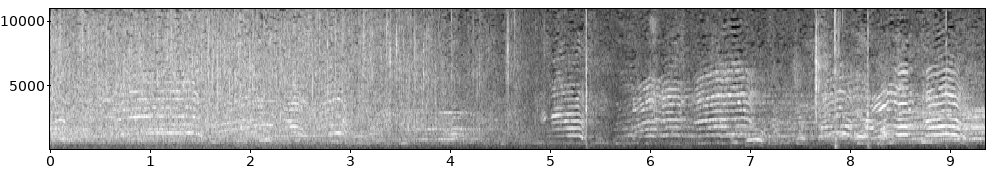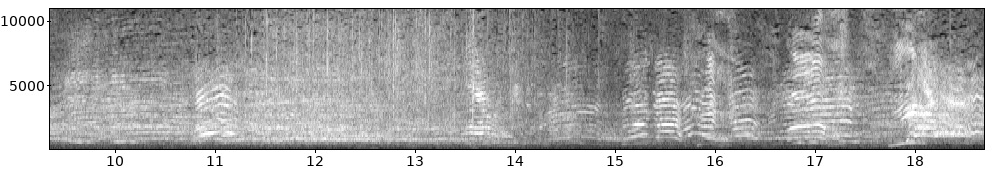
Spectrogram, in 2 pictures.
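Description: A large indoor crowd cheers and murmurs throughout.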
